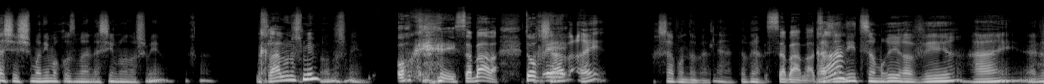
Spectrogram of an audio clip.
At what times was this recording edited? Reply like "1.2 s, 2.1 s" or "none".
7.1 s, 8.2 s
